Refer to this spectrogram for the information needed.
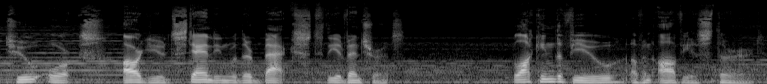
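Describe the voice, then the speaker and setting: A man narrating a fantasy audio drama from a script in a measured storytelling manner. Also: deep voice. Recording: music playing behind.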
